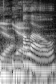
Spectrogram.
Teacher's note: people from NorCal tend to end their sentences like downwards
